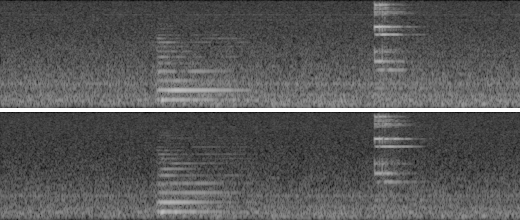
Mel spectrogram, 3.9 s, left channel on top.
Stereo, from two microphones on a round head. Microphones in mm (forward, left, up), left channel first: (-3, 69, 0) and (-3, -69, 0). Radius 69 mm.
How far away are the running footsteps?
No running footsteps in this recording.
